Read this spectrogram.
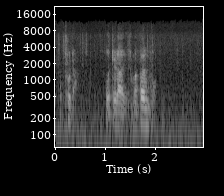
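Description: A man speaks politely, asking a question.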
